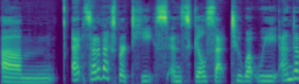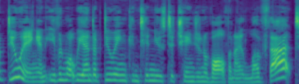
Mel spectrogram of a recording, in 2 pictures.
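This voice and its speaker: In a very clean recording with a silent background and a dry, close sound with no echo, a woman with a Canadian accent uses an ordinary speaking voice at medium pitch, with ordinary pitch variation and a moderate pace. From Canada (Toronto). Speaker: interior designer and business coach. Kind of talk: interview.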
